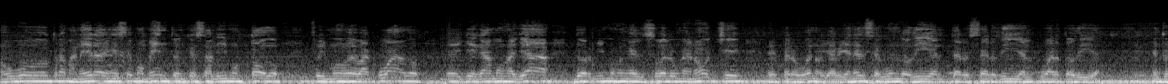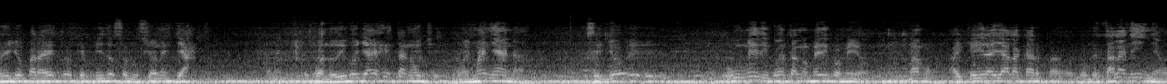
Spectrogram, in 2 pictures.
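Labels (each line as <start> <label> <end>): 0.0 Irregular noise is heard in the background. 23.3
0.0 Man speaking in an unknown language. 23.4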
